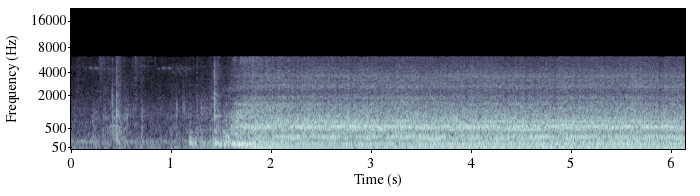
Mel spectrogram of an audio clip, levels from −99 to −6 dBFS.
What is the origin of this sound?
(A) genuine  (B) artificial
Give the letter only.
A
